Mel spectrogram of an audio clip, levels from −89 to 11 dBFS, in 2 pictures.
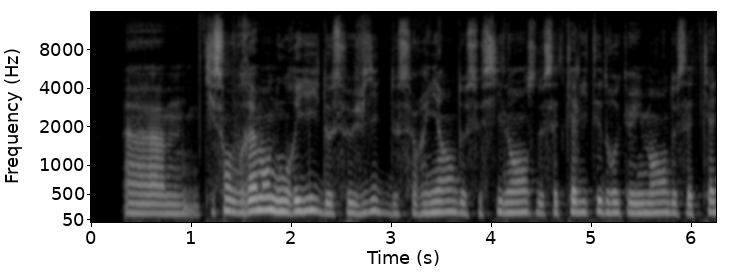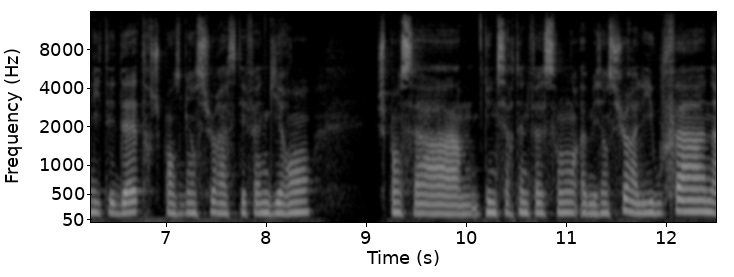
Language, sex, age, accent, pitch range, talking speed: French, female, 20-39, French, 170-190 Hz, 195 wpm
